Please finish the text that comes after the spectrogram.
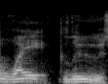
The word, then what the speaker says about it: White-Gluz: wolf you feed and Alyssa white glues I think is how you say the last name yep perfect so uh we never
